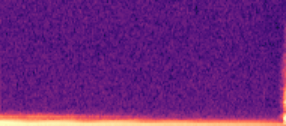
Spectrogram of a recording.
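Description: Lever harp chord ringing out after being plucked: a few held notes slowly fade away with no new notes played.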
